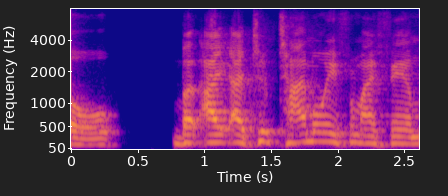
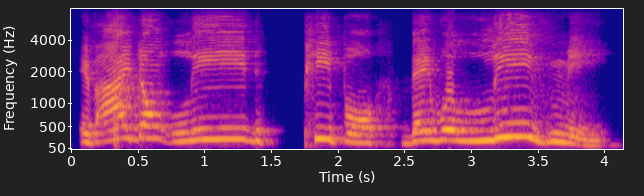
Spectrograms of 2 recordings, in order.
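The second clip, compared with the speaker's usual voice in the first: slow, stressing don't and leave; deliberate closing repeat; slow repeated dictation; 3 semitones higher, slower than usual. Shown as a demonstration. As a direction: dictate once more, firmly. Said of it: "Write it down".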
